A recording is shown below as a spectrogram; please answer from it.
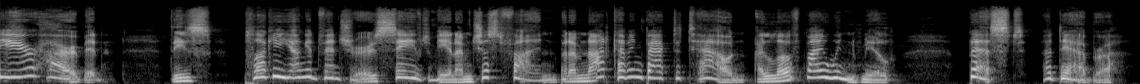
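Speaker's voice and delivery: very high-pitched character voice with swooping pitch. Reading a note from her aloud, Adabra's voice. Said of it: "I'll read it in her voice".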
